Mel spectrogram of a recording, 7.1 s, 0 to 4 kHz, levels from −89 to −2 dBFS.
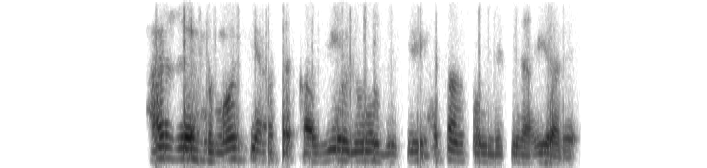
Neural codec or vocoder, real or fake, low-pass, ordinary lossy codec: codec, 44.1 kHz, 2.6 kbps, DAC; fake; 3.6 kHz; Opus, 16 kbps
